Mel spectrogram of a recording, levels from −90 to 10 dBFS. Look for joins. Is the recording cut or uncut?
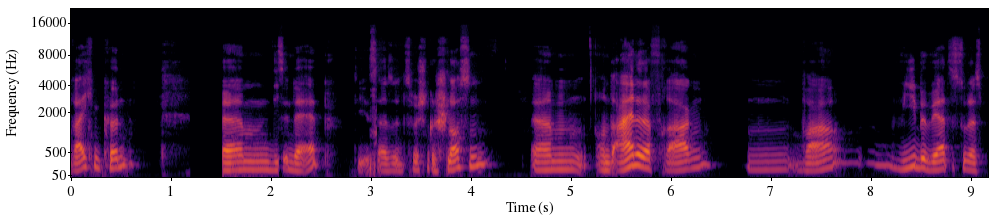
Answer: cut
